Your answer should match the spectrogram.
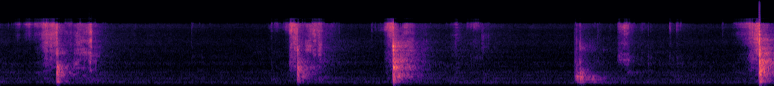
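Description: Apples are chopped with a knife on a cutting board in a kitchen, giving about six separate crisp thuds with short crunching splits, spaced unevenly by pauses of a second or more, close and clear, with no talking.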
